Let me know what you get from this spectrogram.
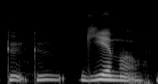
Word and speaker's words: Guillermo: Guillermo del Toro.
